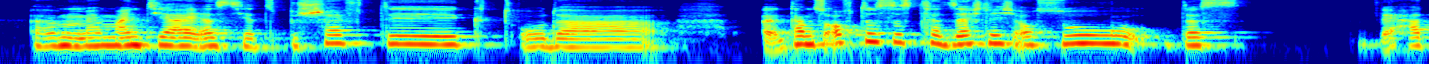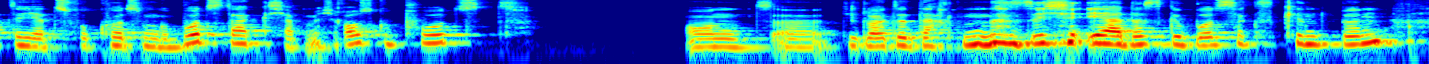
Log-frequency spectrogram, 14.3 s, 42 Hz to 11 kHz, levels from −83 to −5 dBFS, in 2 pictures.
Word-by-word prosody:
Ähm, 205 0 -1
er 205 - 0
meint: 215 +1 +2
„Ja, 210 -2 +3
er 200 0 +2
ist 205 0 -2
jetzt 190 0 -8
beschäftigt.” 240 -1 0
Oder, 185 -1 -2 0.4
äh, - - -1
ganz 240 0 +2
oft 270 +3 -1
ist 295 0 +3
es 280 0 0
tatsächlich 250 -2 +1
auch 220 - -1
so, 245 0 +1
dass 215 0 -2 0.7
er - - -5
hatte 210 +1 -4
jetzt 190 -1 -3
vor 195 +1 -12
kurzem 210 -2 -4
Geburtstag. 255 +6 +1
Ich 250 - -5
habe 185 - -9
mich 220 +4 -11
rausgeputzt 265 +2 -3 0.7
und, 185 -1 -4
äh, 180 -1 -7
die 205 - -6
Leute 200 +1 +1
dachten, 215 +3 +1
dass 255 -2 +5
ich 265 +2 +5
eher 245 -2 +9
das 230 0 0
Geburtstagskind 230 +2 -2
bin 280 +6 +2
225 Hz, 165 wpm, -23 LUFS, 205-250 Hz, 0.7 s, eher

